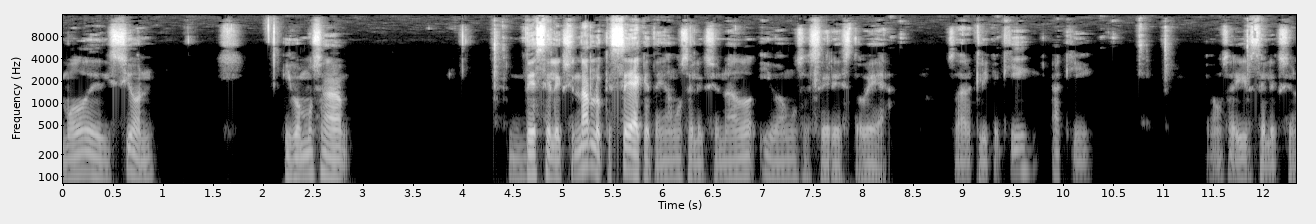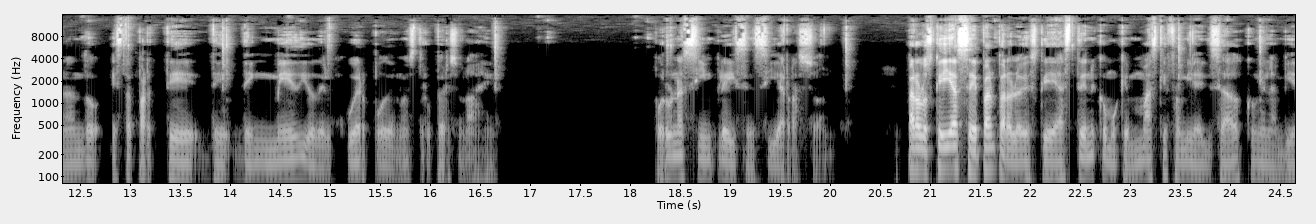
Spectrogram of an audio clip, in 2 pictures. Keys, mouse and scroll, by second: 0.1-0.5 scroll up 1, 0.7 scroll down 1, 1.2-3.3 middle drag, 3.7 scroll up 1, 4.8 a, 5.3-5.8 scroll down 2, 5.9-6.3 scroll up 1, 8.8 alt+shift+right click, 9.8 alt+shift+right click, 10.9 alt+shift+right click, 11.6 alt+shift+middle click, 13.0 alt+shift+right click, 13.7 alt+shift+middle click, 15.1 alt+shift+right click, 15.8-17.0 alt+shift+middle drag, 17.5 alt+shift+right click, 18.5 alt+shift+right click, 19.0-20.1 alt+shift+middle drag, 20.2-20.8 scroll up 2, 20.8-21.9 shift+middle drag, 22.0 shift+right click, 23.0 shift+scroll down 2, 23.3 shift+middle click, 24.1 shift+middle click.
